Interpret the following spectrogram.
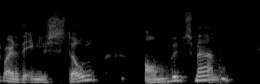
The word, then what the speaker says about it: ombudsman: Ombudsman, that's how you pronounce it, like smorgasbord.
